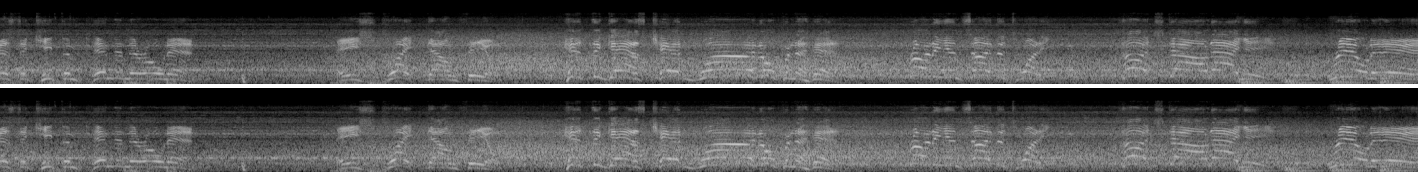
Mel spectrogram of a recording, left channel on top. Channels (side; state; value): both; normal; correlation 0.83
